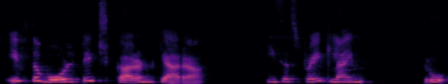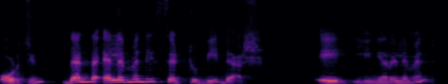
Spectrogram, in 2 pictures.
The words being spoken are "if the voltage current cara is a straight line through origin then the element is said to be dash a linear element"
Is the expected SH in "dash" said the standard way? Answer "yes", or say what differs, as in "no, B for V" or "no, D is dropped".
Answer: yes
